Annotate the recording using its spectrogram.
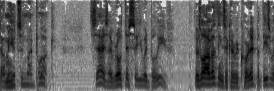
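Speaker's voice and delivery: put-on old fisherman voice. Explaining why John wrote his gospel, voicing his answer: John as salty old fisherman. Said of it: "old salty fisherman, probably talks a little like this".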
